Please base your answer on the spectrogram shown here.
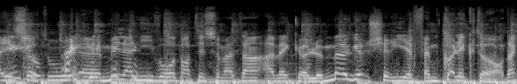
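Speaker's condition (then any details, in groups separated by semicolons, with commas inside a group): No condition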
